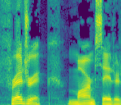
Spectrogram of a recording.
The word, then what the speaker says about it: Fredrik Marmsater: And today with me, I have Fredrik Marmsater.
